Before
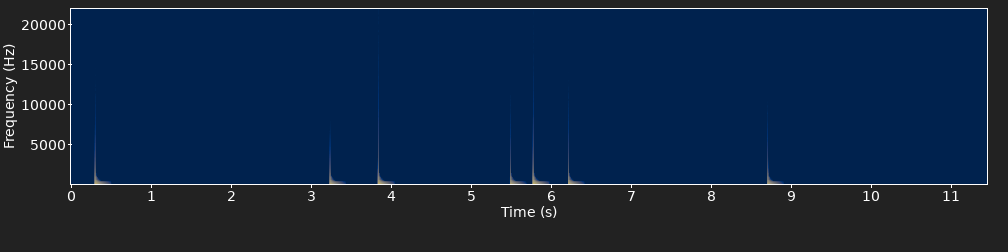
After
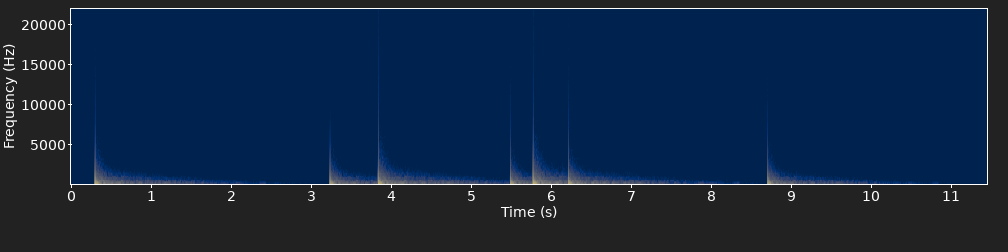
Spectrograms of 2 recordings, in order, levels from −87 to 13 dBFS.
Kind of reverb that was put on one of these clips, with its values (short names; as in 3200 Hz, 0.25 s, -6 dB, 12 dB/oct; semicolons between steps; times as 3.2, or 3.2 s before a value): two-slope reverb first 0.51 s, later 3.5 s, from -18 dB, DRR 8 dB; gain +2 dB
